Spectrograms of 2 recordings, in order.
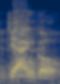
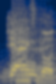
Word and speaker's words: Django: So Django, the D is silent.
